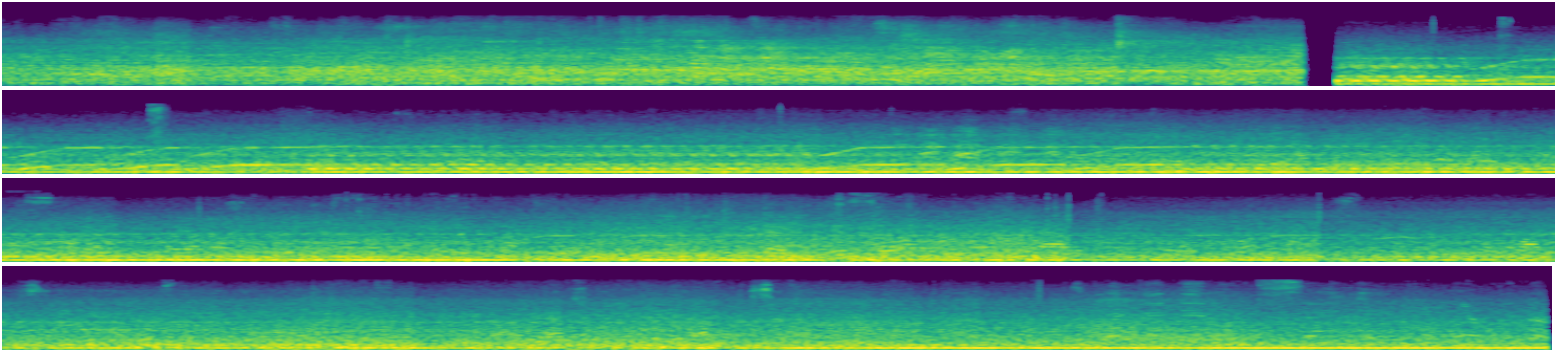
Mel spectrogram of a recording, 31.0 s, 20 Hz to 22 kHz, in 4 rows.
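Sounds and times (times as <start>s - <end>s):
traffic: 0.0s - 31.0s
siren: 6.7s - 16.3s, 17.0s - 20.1s, 21.5s - 23.8s
steady low hum: 6.7s - 31.0s.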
